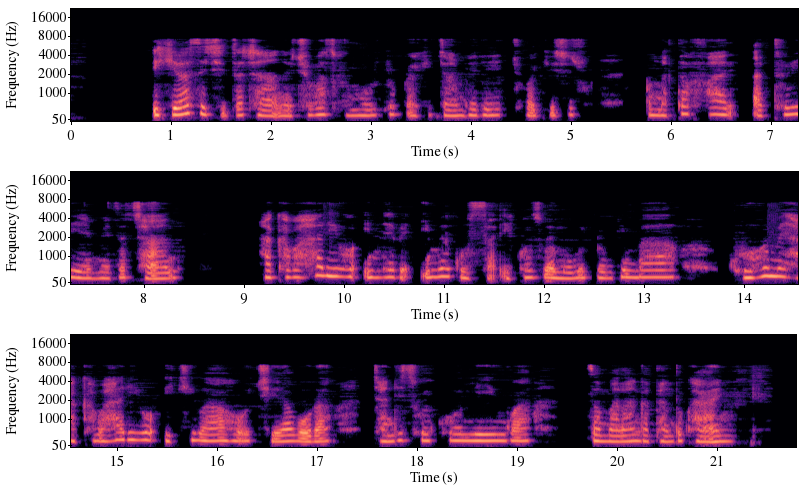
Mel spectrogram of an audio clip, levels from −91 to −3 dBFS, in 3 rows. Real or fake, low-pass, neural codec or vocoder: real; 7.2 kHz; none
